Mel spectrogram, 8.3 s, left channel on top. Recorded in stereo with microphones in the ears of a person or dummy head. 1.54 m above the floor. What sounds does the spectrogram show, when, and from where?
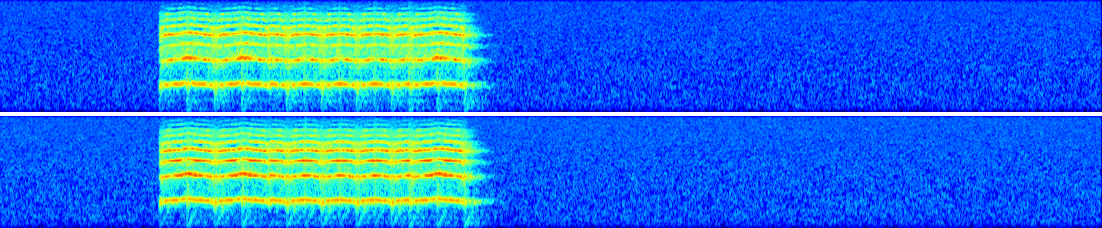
1.2 s a scream: 5° left (ahead or behind), 4 m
